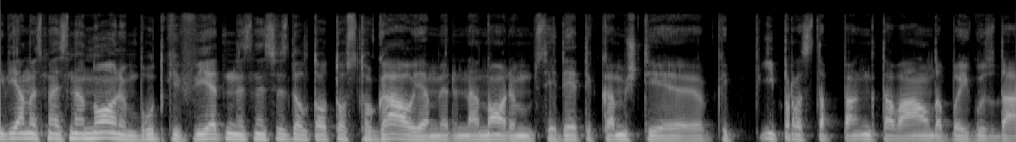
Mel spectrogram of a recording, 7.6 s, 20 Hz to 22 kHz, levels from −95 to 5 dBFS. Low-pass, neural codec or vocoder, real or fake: 14.4 kHz; none; real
